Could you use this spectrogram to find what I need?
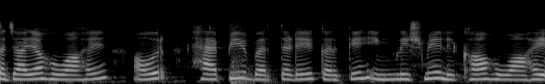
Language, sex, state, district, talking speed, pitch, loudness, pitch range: Hindi, female, Uttar Pradesh, Jalaun, 140 wpm, 235 Hz, -30 LUFS, 225-260 Hz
